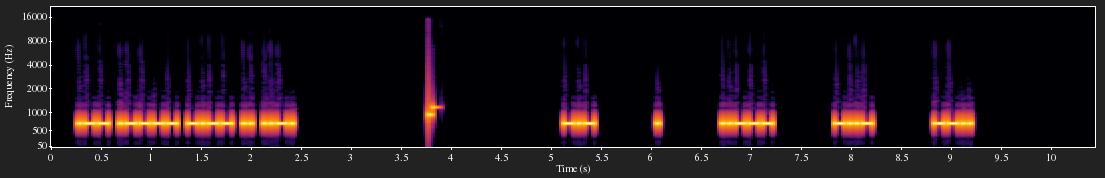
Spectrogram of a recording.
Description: Morse code, heard as a keyed tone, about 36 wpm, spaced as for 18 wpm, 700 Hz. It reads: W1YIF KE2XZ
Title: USA Call Signs - 6x Character Spacing - 35wpm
